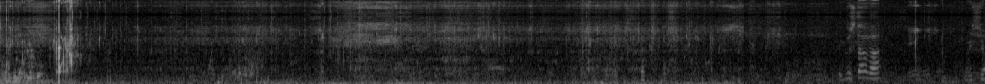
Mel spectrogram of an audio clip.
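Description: Choppy sea water splashes at the surface.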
